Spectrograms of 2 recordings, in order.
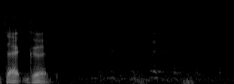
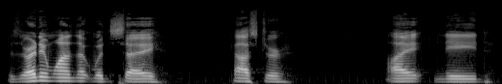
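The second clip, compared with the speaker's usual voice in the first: altar call; 6 dB louder than usual. Acted. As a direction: gently lead the congregation into prayer.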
